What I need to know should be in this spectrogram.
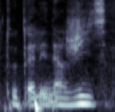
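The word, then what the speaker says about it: TotalEnergies: Je note que vous prononcez bien le S derrière Total Energies.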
